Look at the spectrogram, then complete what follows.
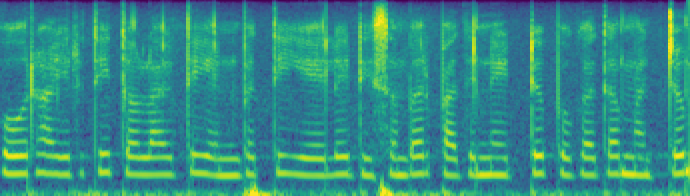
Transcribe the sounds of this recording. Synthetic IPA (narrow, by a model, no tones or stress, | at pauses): oːɾaːjɪɾɐt̪ːit̪ɔɭːaːjɪɾɐt̪ːiɛnbɐt̪ːieːlɯɖɪsɐmbɐɾpɐðɪnɛʈːɯpʊɣɐðɐmɐʈrɯ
